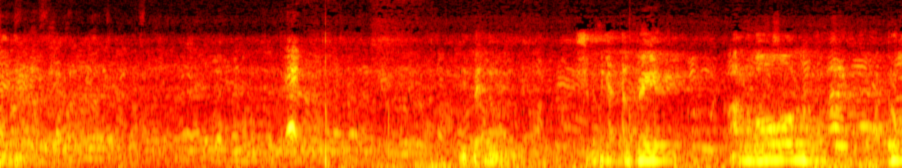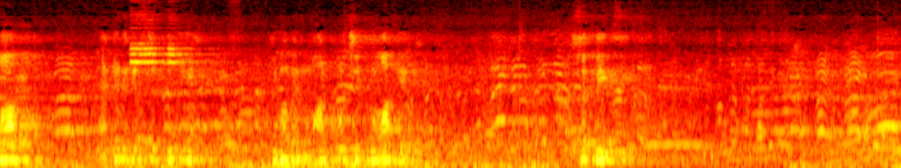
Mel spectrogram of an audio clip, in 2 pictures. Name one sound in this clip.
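A large outdoor crowd chatters and calls out throughout.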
